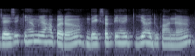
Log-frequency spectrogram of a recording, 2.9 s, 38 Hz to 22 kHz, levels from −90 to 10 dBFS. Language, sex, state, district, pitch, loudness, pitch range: Hindi, male, Uttarakhand, Tehri Garhwal, 170 Hz, -21 LUFS, 155-185 Hz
